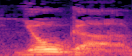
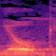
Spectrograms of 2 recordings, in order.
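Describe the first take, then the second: First: The word ends with a final vowel sound. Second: The word ends without a final vowel sound. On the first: "I know I'm pronouncing the A's" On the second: "They call it yog here"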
